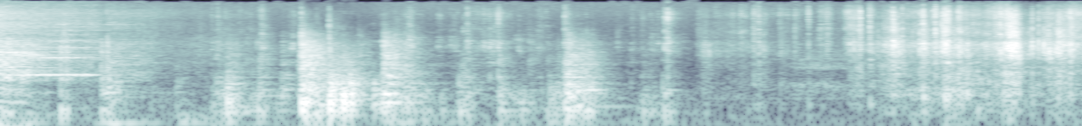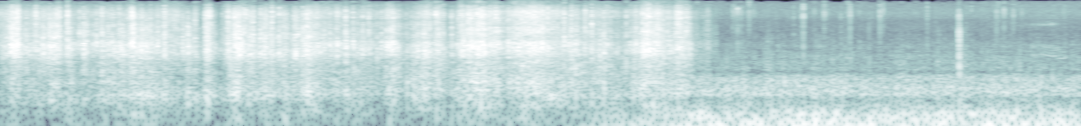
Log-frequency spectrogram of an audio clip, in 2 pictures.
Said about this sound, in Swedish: Under vinterhalvåret hör en brasa i kaminen till de viktigaste dagsrutinerna.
